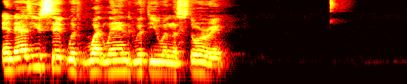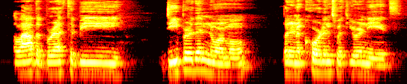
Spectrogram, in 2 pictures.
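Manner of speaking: hushed, unhurried guide settling the room; guided meditation. Acted. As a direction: ease them into stillness gently.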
